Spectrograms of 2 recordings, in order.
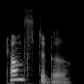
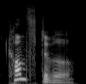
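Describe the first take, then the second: Both takes have the same delivery.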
